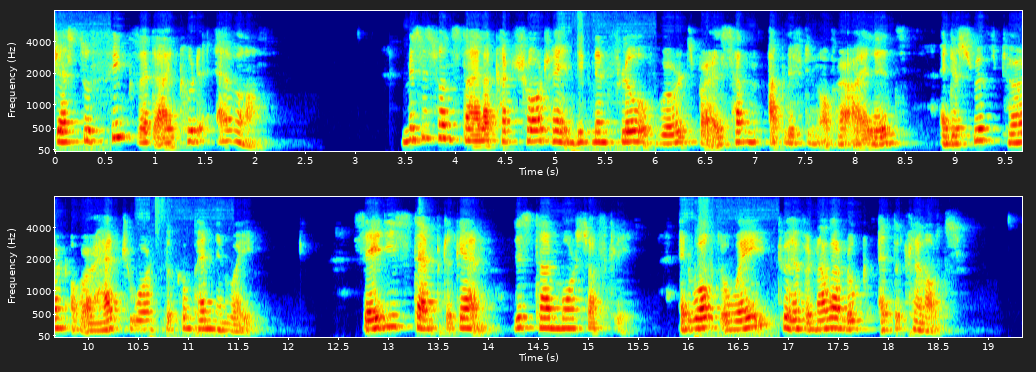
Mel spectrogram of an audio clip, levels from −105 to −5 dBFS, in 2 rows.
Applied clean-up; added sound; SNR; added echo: neural separator model SepFormer DNS4.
